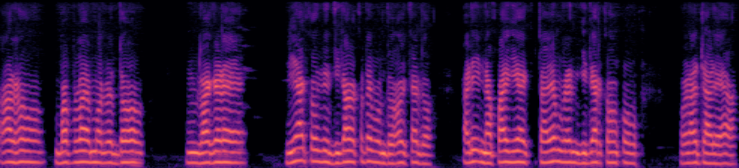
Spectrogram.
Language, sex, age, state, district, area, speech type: Santali, male, 60+, Jharkhand, Bokaro, rural, spontaneous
